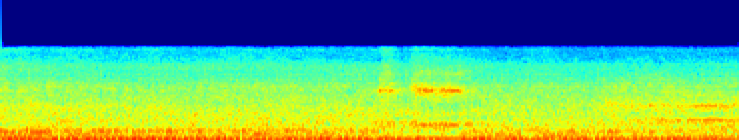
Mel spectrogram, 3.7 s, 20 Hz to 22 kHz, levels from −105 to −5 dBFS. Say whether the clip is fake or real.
fake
